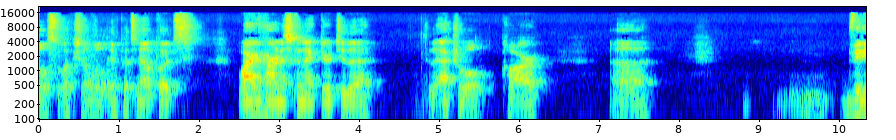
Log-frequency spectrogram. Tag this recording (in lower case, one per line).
speech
